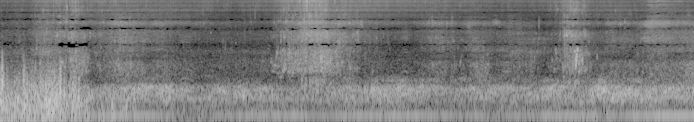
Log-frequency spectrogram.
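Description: Wind rumbling on the microphone for about the first second, then a steady low drone under gentle lapping of shallow water at the shoreline, with two short brighter washes about halfway and near the end.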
